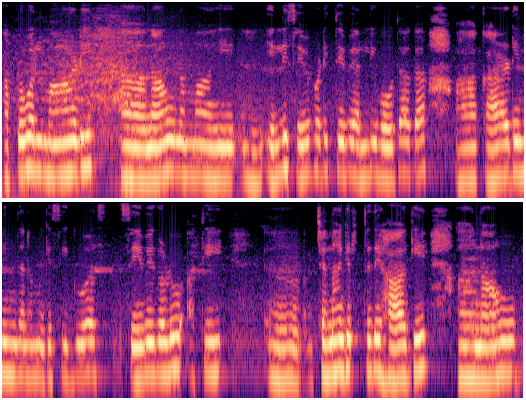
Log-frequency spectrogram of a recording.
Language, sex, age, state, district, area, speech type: Kannada, female, 45-60, Karnataka, Udupi, rural, spontaneous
